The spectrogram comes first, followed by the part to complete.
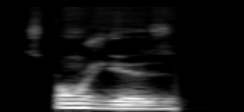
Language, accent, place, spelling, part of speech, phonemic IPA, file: French, France, Lyon, spongieuse, adjective, /spɔ̃.ʒjøz/, LL-Q150 (fra)-spongieuse.wav
- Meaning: feminine singular of spongieux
